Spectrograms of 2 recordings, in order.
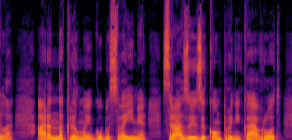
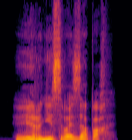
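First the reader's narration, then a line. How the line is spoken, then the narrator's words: Hoarse. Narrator (Russian): Прохрипел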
